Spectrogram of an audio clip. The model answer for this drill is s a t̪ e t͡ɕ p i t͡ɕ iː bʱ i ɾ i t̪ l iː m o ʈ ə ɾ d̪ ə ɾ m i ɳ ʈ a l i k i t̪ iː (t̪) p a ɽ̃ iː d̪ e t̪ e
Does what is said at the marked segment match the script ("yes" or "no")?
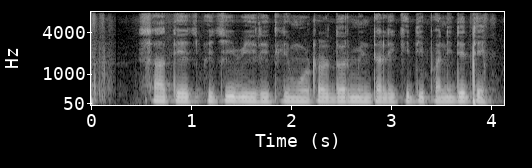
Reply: no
